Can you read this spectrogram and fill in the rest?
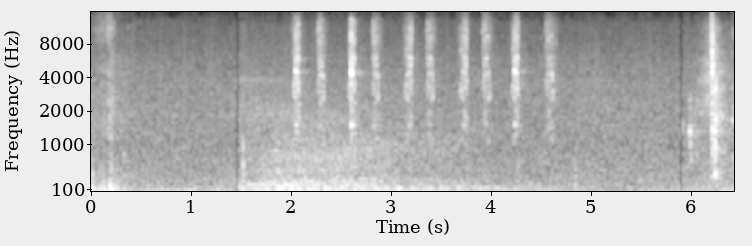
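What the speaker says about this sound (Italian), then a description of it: "Questa è la Felco 2, insomma è la forbice che almeno in azienda da noi utilizziamo maggiormente tra quelle che sono le forbici manuali" Felco 2 manual pruning shears are handled up close: a quick run of light, crisp snipping clicks in the middle, with quiet rubbing and fumbling before and after.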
